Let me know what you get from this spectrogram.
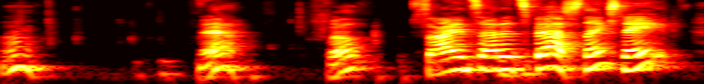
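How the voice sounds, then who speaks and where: Playful woman with a higher-pitched voice. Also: takes it slowly. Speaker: panelist leading a word quiz. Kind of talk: casual comedic game chat. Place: room at home, video call.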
